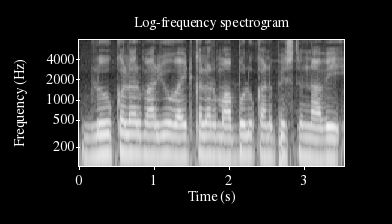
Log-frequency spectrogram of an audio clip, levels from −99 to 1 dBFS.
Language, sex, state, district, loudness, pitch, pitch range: Telugu, male, Telangana, Mahabubabad, -14 LUFS, 145 Hz, 140-150 Hz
